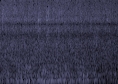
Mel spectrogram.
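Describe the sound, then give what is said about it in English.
Steady rain hisses across a wide band while a deep, rolling rumble of thunder sits underneath, a continuous, fairly loud stormy wash with no voices. A storm in Panama City Beach. “It's raining. Storming. It's so bad.”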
